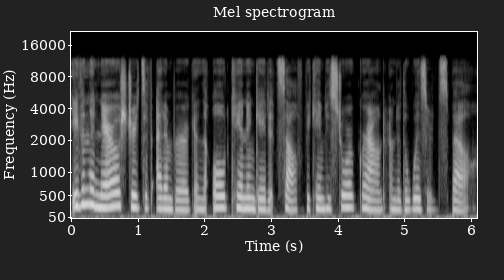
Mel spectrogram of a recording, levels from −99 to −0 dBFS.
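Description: A speech recording with no technical faults to report: the signal holds steady across its whole duration, with no audible breaks, level jumps or disturbances.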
